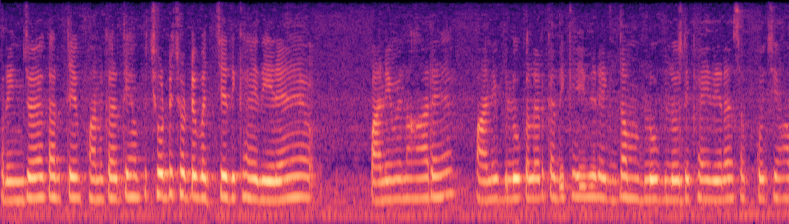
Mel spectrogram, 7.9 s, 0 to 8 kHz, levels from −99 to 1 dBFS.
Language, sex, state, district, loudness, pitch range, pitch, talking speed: Hindi, female, Uttar Pradesh, Deoria, -16 LUFS, 230-250 Hz, 235 Hz, 290 wpm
